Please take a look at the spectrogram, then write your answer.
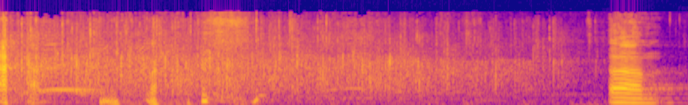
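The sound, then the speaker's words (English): Church audience applause during a sermon, a dense wash of clapping that holds steady for about four seconds and gradually thins out, then a single voice cuts in loudly as it ends. “I needed a little more applause from her. There we go.”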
